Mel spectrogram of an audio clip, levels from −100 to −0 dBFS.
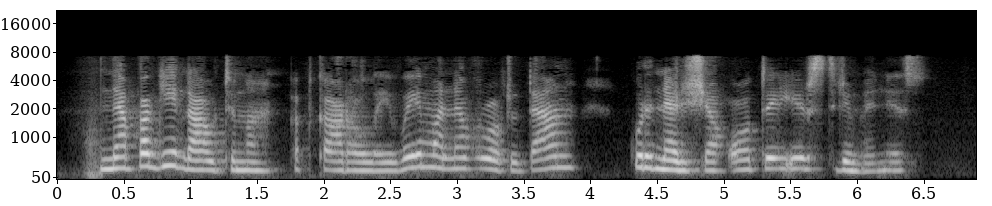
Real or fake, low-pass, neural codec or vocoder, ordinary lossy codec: fake; 7.2 kHz; codec, 16 kHz, 0.8 kbps, ZipCodec; MP3, 48 kbps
